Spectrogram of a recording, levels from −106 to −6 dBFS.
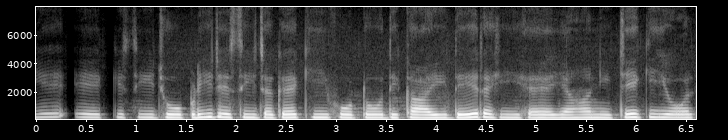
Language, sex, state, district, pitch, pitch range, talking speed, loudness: Hindi, female, Rajasthan, Jaipur, 220 Hz, 215-230 Hz, 155 wpm, -15 LUFS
